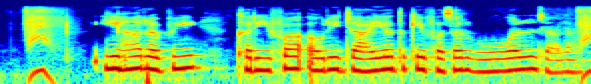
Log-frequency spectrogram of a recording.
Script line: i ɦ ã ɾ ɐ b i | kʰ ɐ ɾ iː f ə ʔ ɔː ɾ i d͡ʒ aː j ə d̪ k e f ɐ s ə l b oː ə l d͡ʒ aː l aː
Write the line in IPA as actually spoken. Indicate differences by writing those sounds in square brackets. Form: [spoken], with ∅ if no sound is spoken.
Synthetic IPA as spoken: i ɦ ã ɾ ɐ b i | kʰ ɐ ɾ iː f [a] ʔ ɔː ɾ i d͡ʒ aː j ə d̪ k e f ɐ s ə l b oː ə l d͡ʒ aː l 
